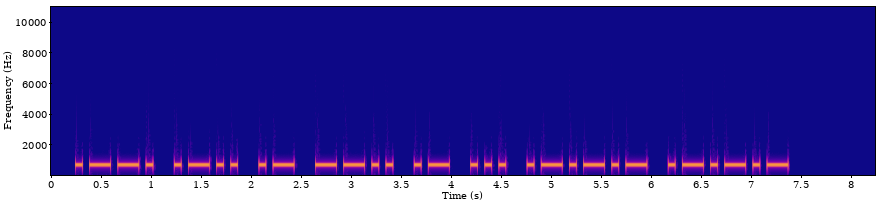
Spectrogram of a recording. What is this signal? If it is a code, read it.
Morse code, heard as a keyed tone, about 17 wpm, 700 Hz. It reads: PLAZAS..
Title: Pangram Challenge v2 - 17wpm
